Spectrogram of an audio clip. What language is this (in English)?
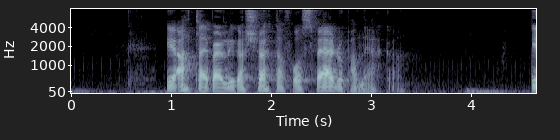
Faroese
